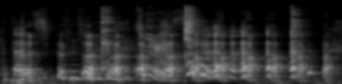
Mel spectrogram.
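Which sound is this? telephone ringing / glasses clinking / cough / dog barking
glasses clinking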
